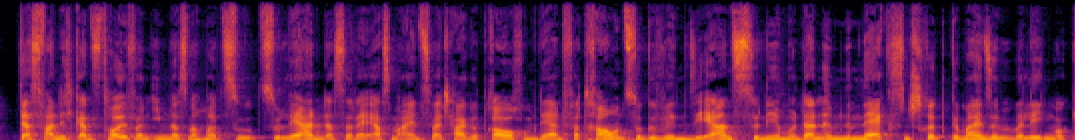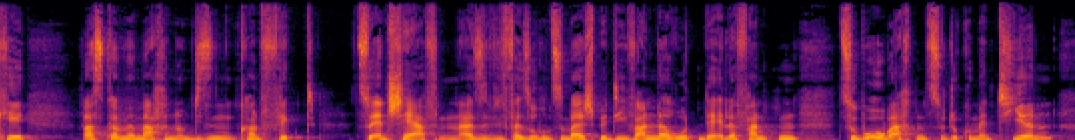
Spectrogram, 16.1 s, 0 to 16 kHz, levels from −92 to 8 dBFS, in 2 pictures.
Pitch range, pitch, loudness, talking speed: 185-215 Hz, 195 Hz, -18 LUFS, 220 wpm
